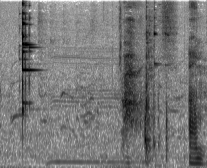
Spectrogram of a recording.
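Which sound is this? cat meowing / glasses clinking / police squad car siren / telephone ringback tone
glasses clinking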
